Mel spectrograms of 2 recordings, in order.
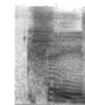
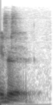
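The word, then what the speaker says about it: Sade: Eu não sei pronunciar direito também. A Shade, sabe? não sei como é que fala. – Shade. Shade. – É Shade mesmo? Yes. Uhum.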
